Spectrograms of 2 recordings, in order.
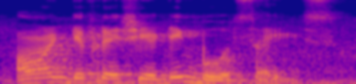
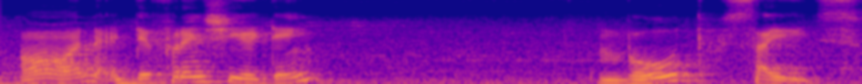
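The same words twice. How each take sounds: First: Said in the usual way. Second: Very slow, spaced out with long pauses; slow dictation. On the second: Shown as a demonstration. Teacher dictating the step to students, slow and spaced. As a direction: dictate it slowly so students can write it down. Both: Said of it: "तो हम simply यही करते हैं कि".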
